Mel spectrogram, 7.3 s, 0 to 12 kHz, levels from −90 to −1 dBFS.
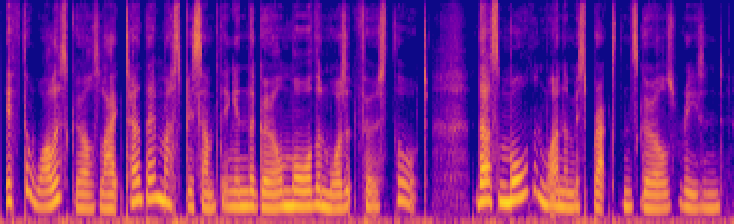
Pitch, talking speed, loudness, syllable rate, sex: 210 Hz, 220 wpm, -20 LUFS, 5.7 syllables/s, female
